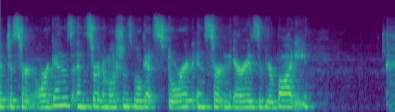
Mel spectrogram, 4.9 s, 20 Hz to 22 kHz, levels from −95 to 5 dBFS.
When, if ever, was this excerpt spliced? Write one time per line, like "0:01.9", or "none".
none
